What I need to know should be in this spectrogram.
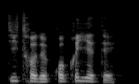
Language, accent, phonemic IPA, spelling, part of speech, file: French, France, /ti.tʁə də pʁɔ.pʁi.je.te/, titre de propriété, noun, LL-Q150 (fra)-titre de propriété.wav
- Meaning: deed of property, paper title, title deed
